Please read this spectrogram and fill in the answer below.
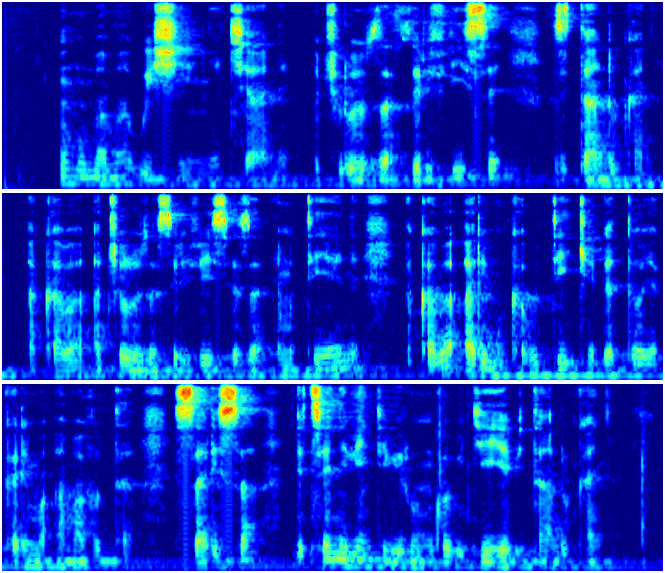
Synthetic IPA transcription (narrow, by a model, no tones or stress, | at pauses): umumamawiːʃiːmɲe̞ca̰ːne̞ut͡ʃuɾuːza̰seɾivise̞z̥itaːndukʰaɲe̞akʰaβaa̰t͡ʃuɾuːzasḛɾḭvise̞zaemutijene | akʰaβaaɾimukʰaβutike̞ɡato̞jakʰaɾimo̞ʔamavutʰa | saɾʔisa | nde̞t͡se̞niβiːndiβiɾuːŋɡo̞βiɟiːje̞βitʰaːndukʰaɲe̞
